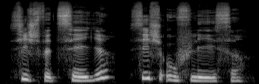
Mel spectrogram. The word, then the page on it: sich verzìehje, sich ùfleese: Bas-Rhin; Strasbourg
